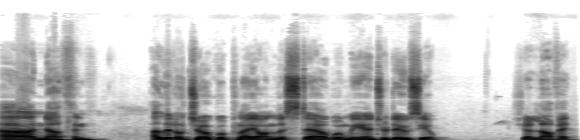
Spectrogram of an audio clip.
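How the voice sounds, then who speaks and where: A scheming, confident young suitor acted by a man in a comic gothic audio drama. He speaks in a middling pitch, smooth-talking and brisk as he gives orders. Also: lively intonation, fairly bright tone, natural voice. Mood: sly, commanding.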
